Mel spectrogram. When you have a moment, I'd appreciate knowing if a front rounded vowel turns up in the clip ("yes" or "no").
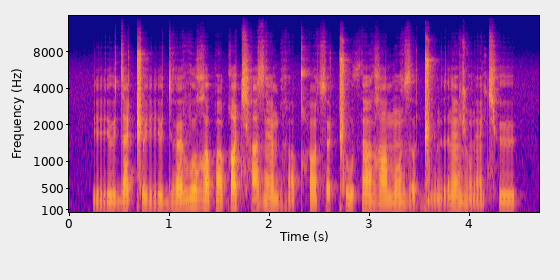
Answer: yes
